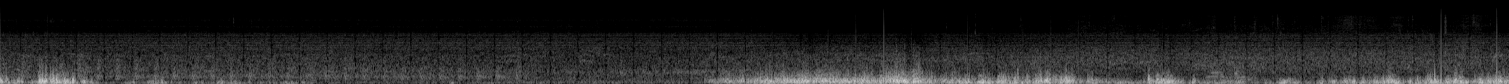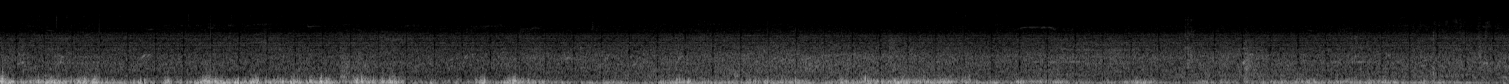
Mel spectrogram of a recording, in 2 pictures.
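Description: Wind buffeting the camcorder microphone in irregular gusts, starting suddenly about seven seconds in. Before that it is quieter, with a faint steady hum.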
